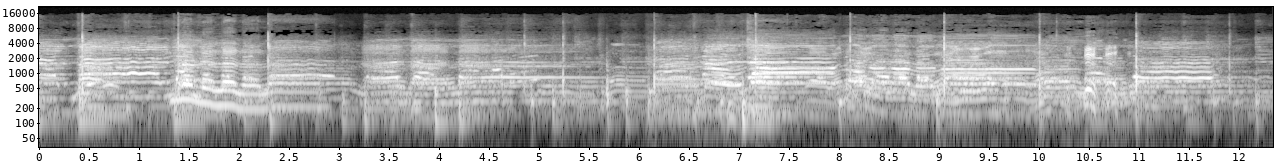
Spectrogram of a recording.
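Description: Men and women singing a Vietnamese song together, in sung phrases with short breaks between them.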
